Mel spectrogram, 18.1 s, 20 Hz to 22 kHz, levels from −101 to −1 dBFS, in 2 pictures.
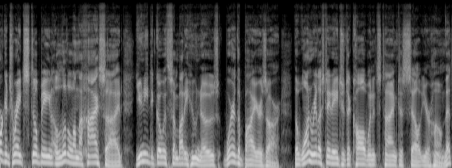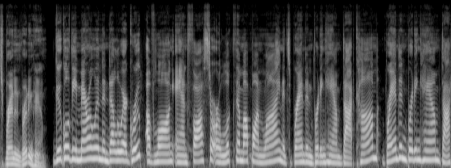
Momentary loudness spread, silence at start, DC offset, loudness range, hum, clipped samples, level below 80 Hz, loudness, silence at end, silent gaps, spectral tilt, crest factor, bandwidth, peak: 5 LU; 0 s; under 0.1%; 2 LU; none; under 0.1%; -46 dBFS; -24 LUFS; 0 s; none; -6 dB/octave; 16 dB; 18.5 kHz; -8 dBFS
